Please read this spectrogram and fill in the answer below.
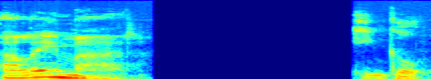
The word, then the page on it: Enkelt: Nieuw lekkerlands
